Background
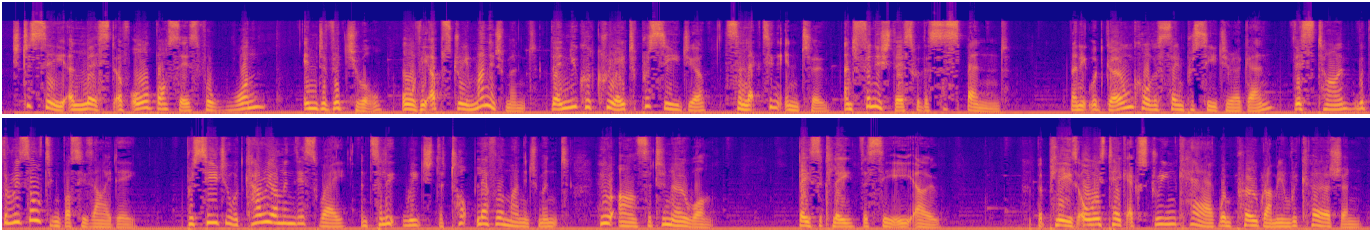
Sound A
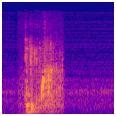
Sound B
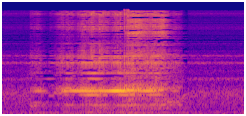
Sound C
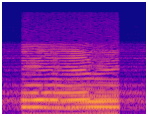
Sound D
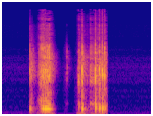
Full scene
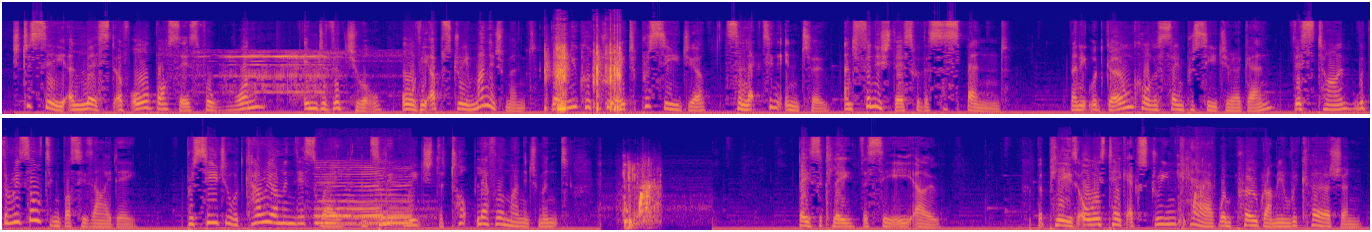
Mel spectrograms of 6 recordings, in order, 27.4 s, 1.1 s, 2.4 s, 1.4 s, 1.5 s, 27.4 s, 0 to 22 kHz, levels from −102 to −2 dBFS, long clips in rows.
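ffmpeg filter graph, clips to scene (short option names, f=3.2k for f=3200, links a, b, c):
-filter_complex "[1:a]asplit=2[a][b];[0:a]volume=-10dB[c];[2:a]lowpass=f=3.2k:t=q:w=0.5098,lowpass=f=3.2k:t=q:w=0.6013,lowpass=f=3.2k:t=q:w=0.9,lowpass=f=3.2k:t=q:w=2.563,afreqshift=-3800[d];[a]lowpass=4.3k[e];[b]aemphasis=mode=production:type=50fm[f];[c]asplit=2[g][h];[g]atrim=end=19.664[i];[e]atrim=end=1.12,asetpts=PTS-STARTPTS,volume=-0.5dB[j];[h]atrim=start=20.776[k];[d]atrim=end=2.42,asetpts=PTS-STARTPTS,volume=-8.5dB,afade=t=in:d=0.004:c=hsin,afade=t=out:st=2.416:d=0.004:c=hsin,adelay=1630[l];[4:a]atrim=end=1.49,asetpts=PTS-STARTPTS,volume=-2.5dB,afade=t=in:d=0.004:c=hsin,afade=t=out:st=1.486:d=0.004:c=hsin,adelay=5150[m];[3:a]atrim=end=1.44,asetpts=PTS-STARTPTS,volume=-4dB,afade=t=in:d=0.004:c=hsin,afade=t=out:st=1.436:d=0.004:c=hsin,adelay=16610[n];[f]atrim=end=1.12,asetpts=PTS-STARTPTS,volume=-16.5dB,afade=t=in:d=0.004:c=hsin,afade=t=out:st=1.116:d=0.004:c=hsin,adelay=25200[o];[i][j]acrossfade=d=0.004:c1=hsin:c2=hsin[p];[p][k]acrossfade=d=0.004:c1=hsin:c2=hsin[q];[q][l][m][n][o]amix=inputs=5:normalize=0"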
